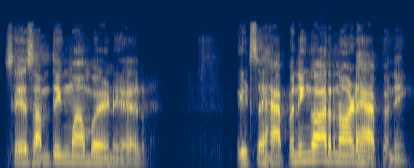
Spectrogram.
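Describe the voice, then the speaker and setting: A man's voice: on the high side, lively intonation, moderate pace, creaky, bright, forceful tone. A man with a Telugu Indian accent teaching a live coding lesson, repeating phrases and prompting students with questions. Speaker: programming instructor.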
